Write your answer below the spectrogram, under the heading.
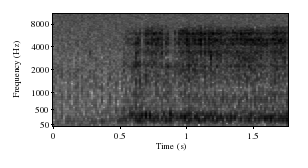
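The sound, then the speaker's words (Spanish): A sleeping man snores in a hospital ward at night. After a quieter start it swells into a low, rasping drone and holds steady. “Cheswick duerme, una mano le tapona la nariz. Es Mac que le interrumpe el ronquido.”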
